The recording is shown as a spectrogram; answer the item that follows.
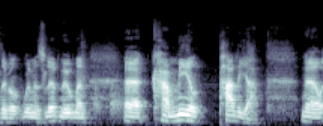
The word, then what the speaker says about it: Paglia: women's lib movement Camille Paglia now it's actually pronounced palea because it's a silent G in that in Italian when it's like that but it's Camille palea and she's obviously an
